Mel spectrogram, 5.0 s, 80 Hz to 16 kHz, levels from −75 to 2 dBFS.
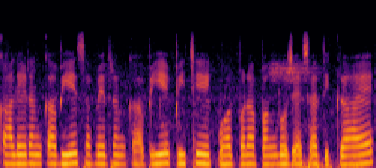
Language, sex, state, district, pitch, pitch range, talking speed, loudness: Hindi, female, Uttar Pradesh, Varanasi, 190 Hz, 180-195 Hz, 225 wpm, -15 LUFS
